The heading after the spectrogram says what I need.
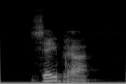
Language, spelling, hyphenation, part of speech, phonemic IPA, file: Dutch, zebra, ze‧bra, noun, /ˈzeː.braː/, Nl-zebra.ogg
- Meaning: 1. a zebra, a black-and-white striped equid of the genus Equus: Equus zebra, Equus quagga or Equus grevyi 2. a zebra crossing, a pedestrian crossing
